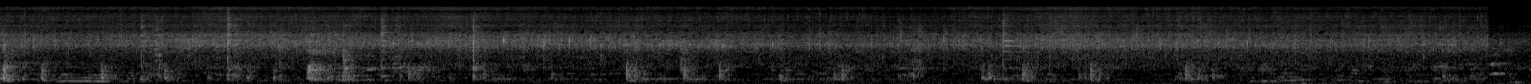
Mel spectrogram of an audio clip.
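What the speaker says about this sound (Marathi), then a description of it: "आता आपण याच्यामध्ये स्लाइस कांदा टाकूया. याला आपण थोडासा फ्राय करून घ्यायचा आहे." Sliced onion frying in a pan gives a steady, close sizzle with occasional stirring scrapes, continuous throughout without talk.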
